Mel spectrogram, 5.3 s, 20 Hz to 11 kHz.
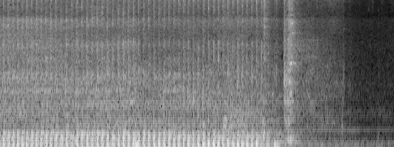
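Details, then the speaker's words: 2015 Bashan Storm 250 single: fast, uneven putter runs a few seconds, then cuts out on its own; owner suspects wiring or a corroded spark plug, later blames the bad plug, not confirmed. "so it keeps kicking out like that so i don't know if there's could it could be an issue with the wiring or the spark plug is just corroded"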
